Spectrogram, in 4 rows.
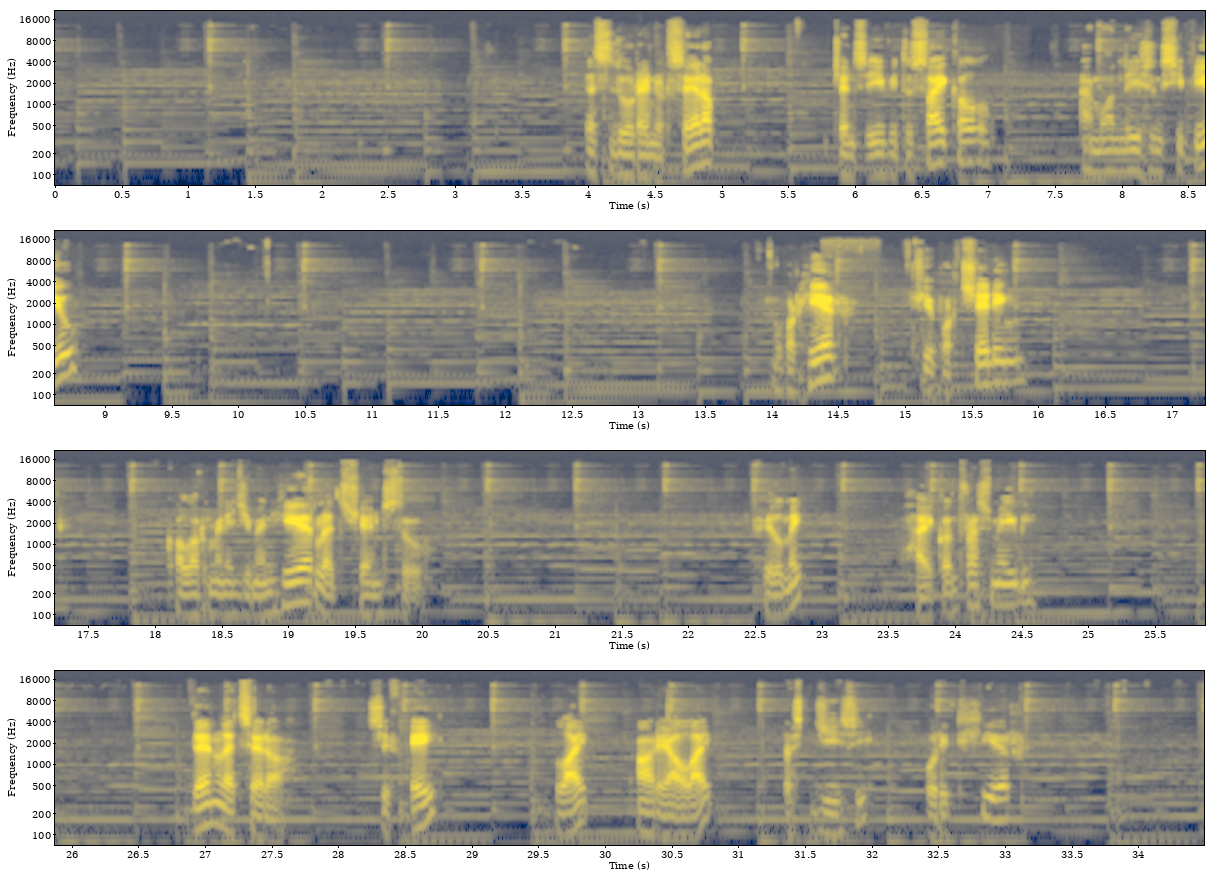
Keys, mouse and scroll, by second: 5.6-6.6 drag, 15.5 click, 21.7-22.6 drag, 23.7-26.3 drag, 28.0 shift+a, 31.4 g, 31.7 z, 32.8 click, 34.3 alt+s.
